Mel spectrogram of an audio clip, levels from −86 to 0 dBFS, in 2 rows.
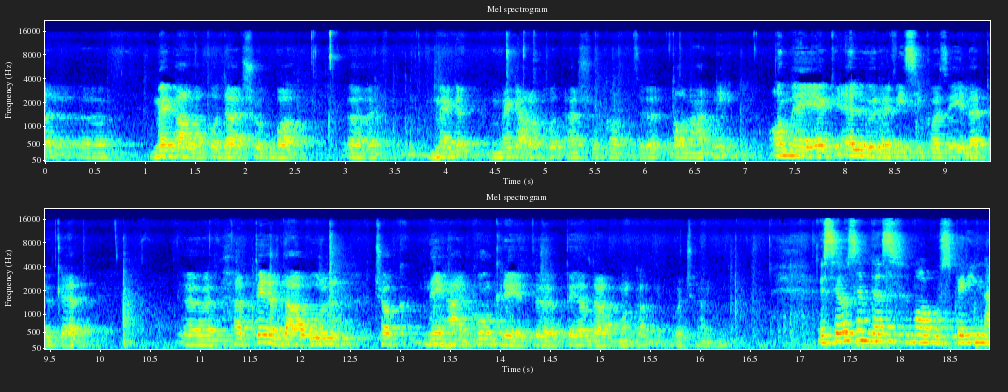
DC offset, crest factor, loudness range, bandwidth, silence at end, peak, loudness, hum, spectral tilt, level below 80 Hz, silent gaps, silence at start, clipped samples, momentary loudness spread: under 0.1%; 20 dB; 6 LU; 16.5 kHz; 0 s; -10 dBFS; -30 LUFS; none; -5 dB/octave; -60 dBFS; none; 0 s; under 0.1%; 16 LU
